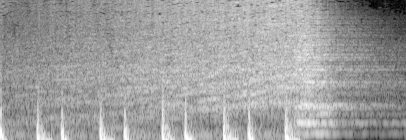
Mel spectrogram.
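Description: A fast, thumping heartbeat sound effect representing a flatfish's heart beating fast under the sand when a shark is near: four quick lub-dub pairs of deep beats in a steady rhythm, fairly loud, ending in a brief fading hum.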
